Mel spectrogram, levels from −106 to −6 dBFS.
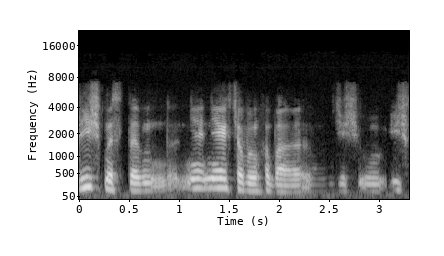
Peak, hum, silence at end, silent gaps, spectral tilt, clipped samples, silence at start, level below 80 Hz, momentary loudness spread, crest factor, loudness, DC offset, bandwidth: -12 dBFS; none; 0 s; none; -6.5 dB/octave; under 0.1%; 0 s; -66 dBFS; 15 LU; 16 dB; -28 LUFS; under 0.1%; 7.4 kHz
